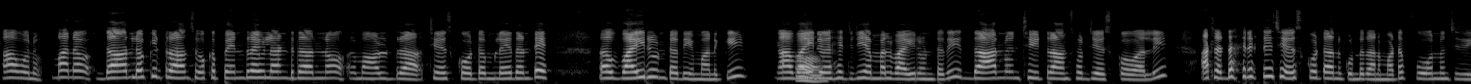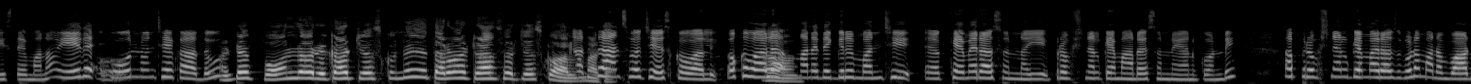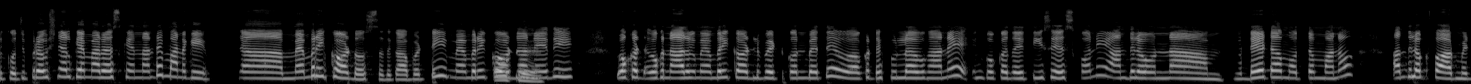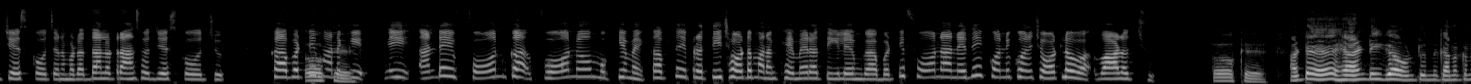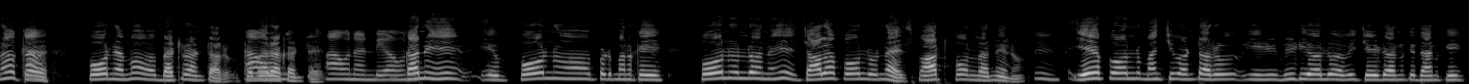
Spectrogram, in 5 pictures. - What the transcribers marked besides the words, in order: in English: "పెన్ డ్రైవ్"; in English: "వైర్"; in English: "వైర్ హెచ్‍డిఎంఎల్ వైర్"; in English: "ట్రాన్స్ఫర్"; in English: "డైరెక్ట్‌గా"; in English: "రికార్డ్"; in English: "ట్రాన్స్ఫర్"; in English: "ట్రాన్స్ఫర్"; in English: "కెమెరాస్"; in English: "ప్రొఫెషనల్ కెమెరాస్"; in English: "ప్రొఫెషనల్ కెమెరాస్"; in English: "ప్రొఫెషనల్ కెమెరాస్‌కి"; in English: "మెమరీ కార్డ్"; in English: "మెమరీ కార్డ్"; in English: "ఫుల్"; in English: "డేటా"; in English: "ఫార్మాట్"; in English: "ట్రాన్స్ఫర్"; in English: "కెమెరా"; in English: "హ్యాండీగా"; in English: "బెటర్"; in English: "కెమెరా"
- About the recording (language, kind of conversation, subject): Telugu, podcast, ఫోన్‌తో మంచి వీడియోలు ఎలా తీసుకోవచ్చు?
